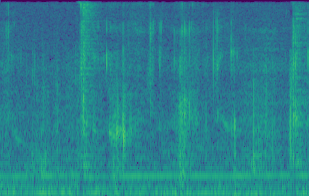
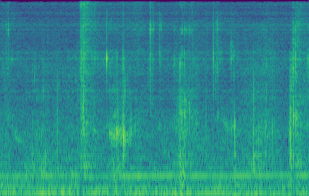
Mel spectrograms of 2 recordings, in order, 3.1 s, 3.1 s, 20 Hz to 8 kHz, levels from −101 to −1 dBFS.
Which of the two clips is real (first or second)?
first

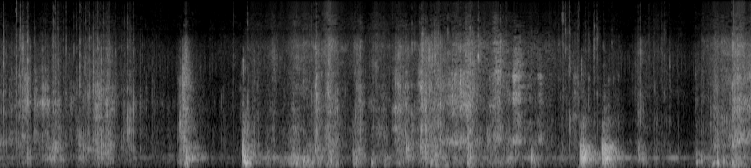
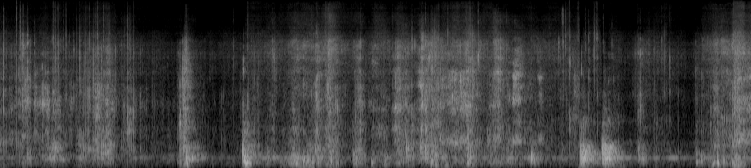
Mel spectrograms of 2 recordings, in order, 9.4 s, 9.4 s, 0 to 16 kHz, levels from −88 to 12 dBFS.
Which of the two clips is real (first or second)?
first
